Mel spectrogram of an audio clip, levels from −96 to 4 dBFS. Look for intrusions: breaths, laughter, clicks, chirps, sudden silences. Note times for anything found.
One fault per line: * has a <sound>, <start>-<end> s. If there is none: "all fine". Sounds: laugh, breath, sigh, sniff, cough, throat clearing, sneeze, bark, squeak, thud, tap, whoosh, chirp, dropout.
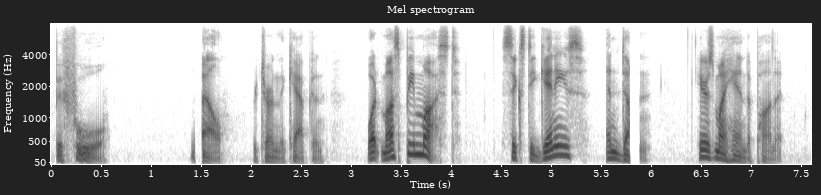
* has a dropout, 1.4-1.5 s
* has a dropout, 5.8-5.9 s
